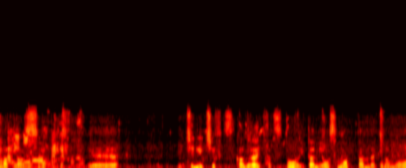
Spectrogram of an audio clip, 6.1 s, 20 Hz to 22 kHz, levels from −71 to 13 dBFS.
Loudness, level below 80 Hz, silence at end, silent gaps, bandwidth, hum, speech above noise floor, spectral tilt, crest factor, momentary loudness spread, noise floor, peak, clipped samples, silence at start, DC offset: -21 LUFS; -54 dBFS; 0 s; none; 8.6 kHz; none; 32 dB; -4.5 dB/octave; 20 dB; 12 LU; -53 dBFS; -2 dBFS; under 0.1%; 0 s; under 0.1%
